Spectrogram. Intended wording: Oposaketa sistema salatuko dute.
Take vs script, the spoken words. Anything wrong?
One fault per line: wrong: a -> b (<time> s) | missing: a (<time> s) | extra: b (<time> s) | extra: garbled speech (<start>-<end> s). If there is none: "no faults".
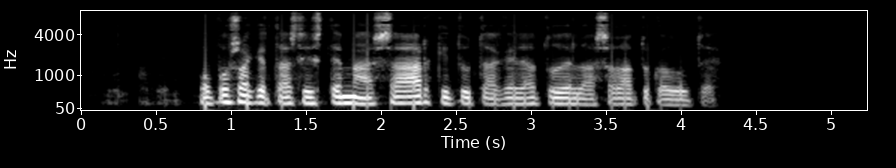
extra: zaharkituta geratu dela (2.0 s)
